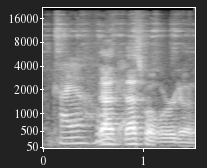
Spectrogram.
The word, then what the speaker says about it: Cuyahoga: and we kept, it's spelled similar, and we kept wanting to call that Cuyahoga National Park, but it's Cuyahoga. Cuyahoga.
